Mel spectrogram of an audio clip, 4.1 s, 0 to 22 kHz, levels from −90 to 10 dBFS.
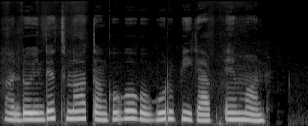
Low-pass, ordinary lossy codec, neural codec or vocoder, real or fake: none; none; none; real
